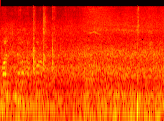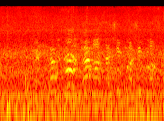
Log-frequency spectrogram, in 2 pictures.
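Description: Football training pitch: a couple of sharp ball kicks in the first second, then short distant shouts from players around four to five seconds in, over a steady low rumble.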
